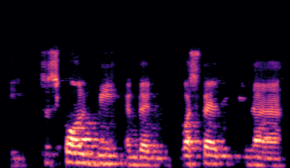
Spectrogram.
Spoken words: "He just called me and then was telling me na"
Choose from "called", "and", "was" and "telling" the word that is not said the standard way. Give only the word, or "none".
was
